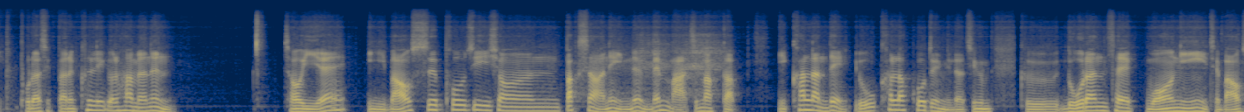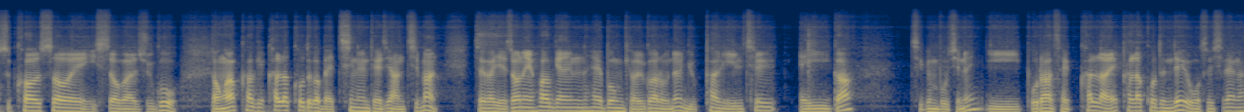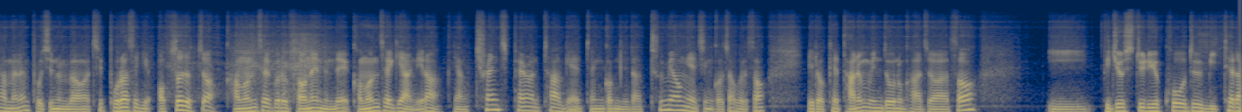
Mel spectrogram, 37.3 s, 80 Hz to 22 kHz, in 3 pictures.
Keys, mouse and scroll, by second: 17.9 click, 18.9 click, 19.8 click, 20.4 ctrl+s, 23.4 click, 23.7 F5, 27.1 F3, 28.8 click.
